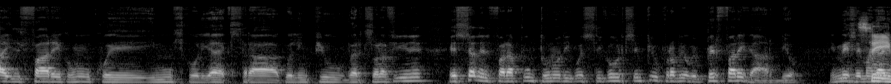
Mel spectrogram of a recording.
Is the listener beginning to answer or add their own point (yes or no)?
no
